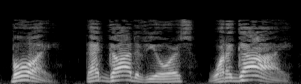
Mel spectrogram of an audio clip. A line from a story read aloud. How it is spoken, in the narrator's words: Marinville said cheerfully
